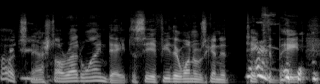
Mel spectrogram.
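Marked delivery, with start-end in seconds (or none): 0.0-1.3 hushed, barely-there, very quiet little aside. Retelling a remark made during the commercial break: imitating saying it very quietly. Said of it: "I just said very quietly".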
